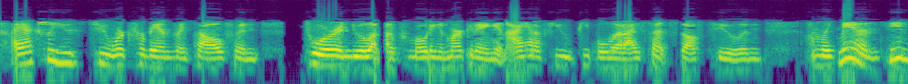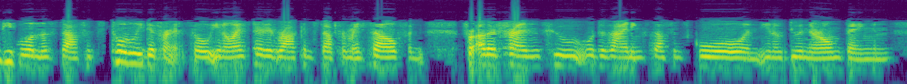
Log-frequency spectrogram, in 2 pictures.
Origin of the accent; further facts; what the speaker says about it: Lorain, Ohio, United States; also born or lived in Phoenix / Scottsdale; Yep, I am originally from Lorain, which is a suburb of Cleveland. I moved to Akron, went to college for 6 years. I've lived in Phoenix. I've lived in Scottsdale.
